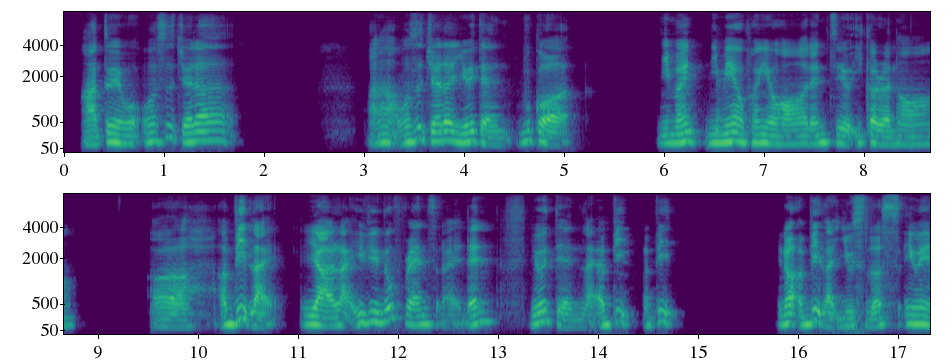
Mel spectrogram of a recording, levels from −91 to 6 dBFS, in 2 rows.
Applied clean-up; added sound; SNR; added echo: neural mask model Resemble Enhance denoiser.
